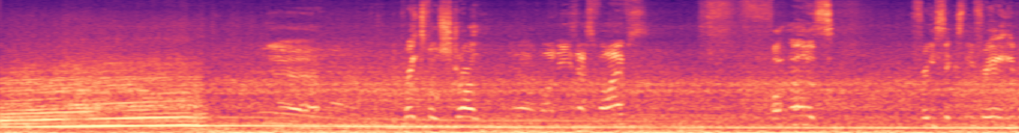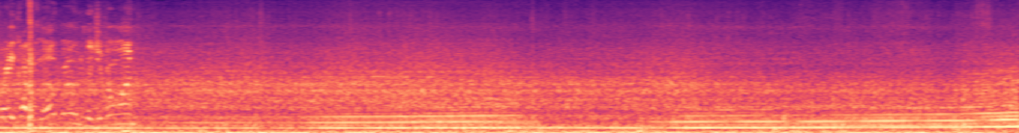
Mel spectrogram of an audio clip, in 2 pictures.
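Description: A car engine hums and revs steadily throughout.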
